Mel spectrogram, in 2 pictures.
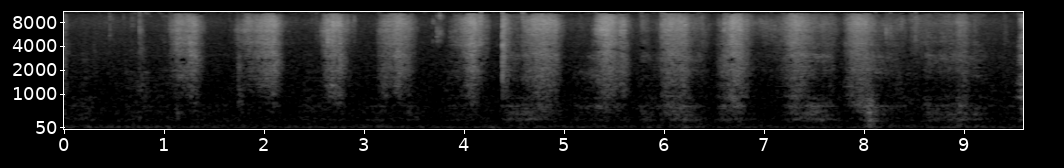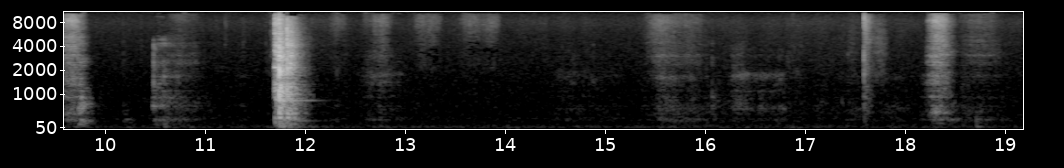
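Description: A bristle hairbrush swept repeatedly through natural hair, a dozen or so brisk strokes at about one and a half a second. A couple of seconds after the strokes stop comes one loud, sharp knock, the loudest sound here.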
